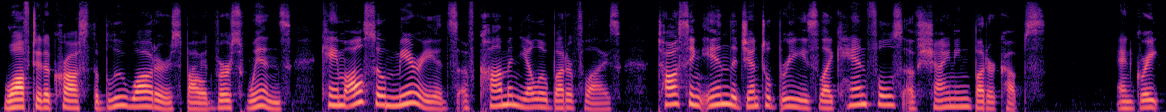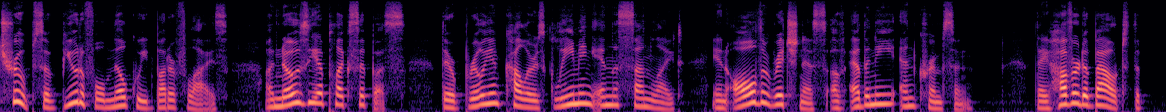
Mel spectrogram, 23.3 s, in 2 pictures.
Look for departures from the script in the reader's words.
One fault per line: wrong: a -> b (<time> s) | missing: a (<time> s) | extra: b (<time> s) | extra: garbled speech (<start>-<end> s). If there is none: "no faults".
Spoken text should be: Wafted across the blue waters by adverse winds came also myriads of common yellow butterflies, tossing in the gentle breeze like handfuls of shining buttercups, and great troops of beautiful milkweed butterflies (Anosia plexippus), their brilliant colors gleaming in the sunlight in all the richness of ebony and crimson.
extra: They hovered about the (22.0 s)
